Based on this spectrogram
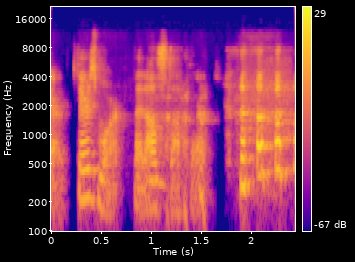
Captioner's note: chuckles; laughs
